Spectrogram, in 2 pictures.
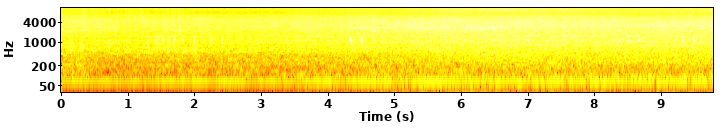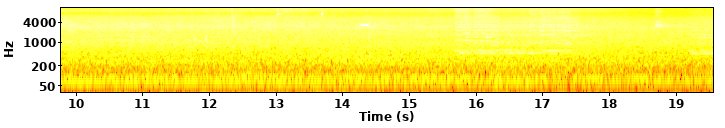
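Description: Passenger train running away along the track with a steady low rumble. A little after three-quarters of the way through, a horn sounds for about a second and a half, and it sounds again at the very end.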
